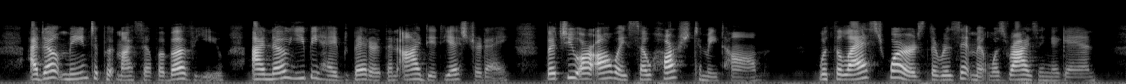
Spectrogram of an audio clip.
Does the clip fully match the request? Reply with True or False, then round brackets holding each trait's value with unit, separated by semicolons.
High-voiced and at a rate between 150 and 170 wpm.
False (225 Hz; 185 wpm)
